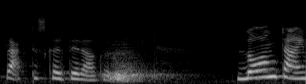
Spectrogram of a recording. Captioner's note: slide wooshes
